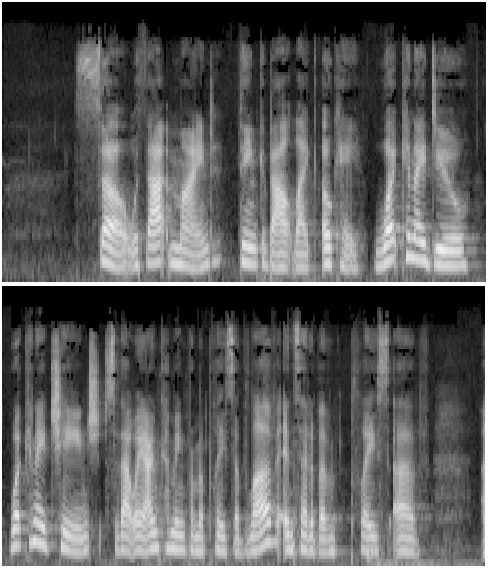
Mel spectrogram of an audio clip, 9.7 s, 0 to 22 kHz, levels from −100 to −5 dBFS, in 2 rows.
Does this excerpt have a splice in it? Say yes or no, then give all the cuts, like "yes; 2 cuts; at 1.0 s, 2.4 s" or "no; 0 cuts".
yes; 2 cuts; at 2.3 s, 3.6 s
